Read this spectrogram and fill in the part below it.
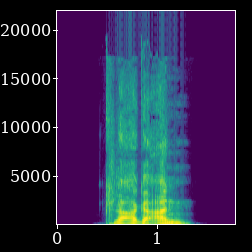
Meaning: inflection of anklagen: 1. first-person singular present 2. first/third-person singular subjunctive I 3. singular imperative
- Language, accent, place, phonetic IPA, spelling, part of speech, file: German, Germany, Berlin, [ˌklaːɡə ˈan], klage an, verb, De-klage an.ogg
